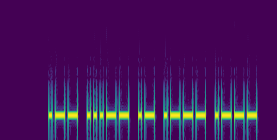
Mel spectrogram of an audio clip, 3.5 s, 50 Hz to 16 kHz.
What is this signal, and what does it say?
Morse code, heard as a keyed tone, about 30 wpm, 700 Hz. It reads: W3AJJ
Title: USA Call Signs 30wpm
